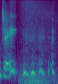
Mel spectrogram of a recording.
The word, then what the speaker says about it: JVKE: So I'm Jake, but it's spelled JVKE. But the thought is like, you flip the A upside down and it's JVKE.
